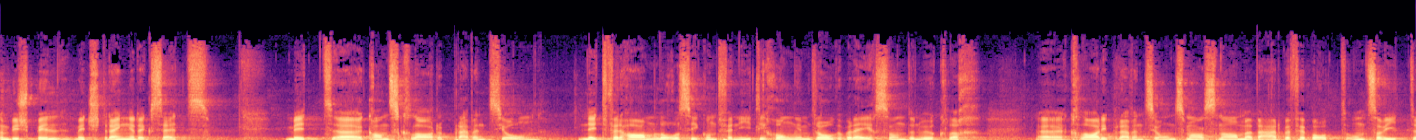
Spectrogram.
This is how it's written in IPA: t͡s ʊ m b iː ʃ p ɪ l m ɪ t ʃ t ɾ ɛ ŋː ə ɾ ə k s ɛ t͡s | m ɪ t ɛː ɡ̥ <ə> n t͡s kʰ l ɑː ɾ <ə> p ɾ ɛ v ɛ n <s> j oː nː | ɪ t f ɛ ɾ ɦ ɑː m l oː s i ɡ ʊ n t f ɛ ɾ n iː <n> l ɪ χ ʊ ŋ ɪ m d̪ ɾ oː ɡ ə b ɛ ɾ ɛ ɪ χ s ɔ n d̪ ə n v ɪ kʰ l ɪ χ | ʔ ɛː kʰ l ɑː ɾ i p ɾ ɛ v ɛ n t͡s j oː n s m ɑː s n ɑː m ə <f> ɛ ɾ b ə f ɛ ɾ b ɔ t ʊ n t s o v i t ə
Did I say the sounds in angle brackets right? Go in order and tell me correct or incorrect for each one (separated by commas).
incorrect, correct, incorrect, incorrect, incorrect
